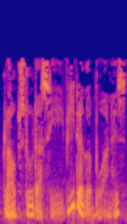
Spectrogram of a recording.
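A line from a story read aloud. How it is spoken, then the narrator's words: Quiet question. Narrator (German): fragte Mick leise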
